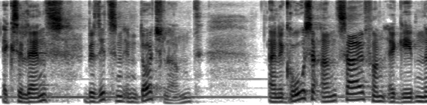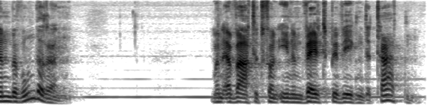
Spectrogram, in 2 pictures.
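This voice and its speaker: A man acting in a German radio drama as a deferential, earnest envoy, formal, careful and halting. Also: mid-range voice, animated. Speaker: actor in a radio play.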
